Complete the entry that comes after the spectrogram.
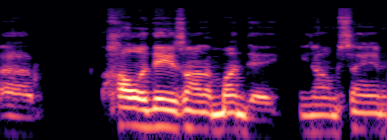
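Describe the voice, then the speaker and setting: A man with an American accent speaks at a moderate pace. His pitch is medium, with ordinary variation. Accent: Boston accent, stronger when drinking. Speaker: live stream podcast host. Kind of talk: casual live stream chat. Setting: live stream.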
